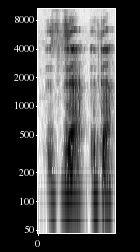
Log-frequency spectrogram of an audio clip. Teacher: untuk the ini adalah lidahnya agak digigit sedikit. The, bukan digigit sih, mepet dengan gigi.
